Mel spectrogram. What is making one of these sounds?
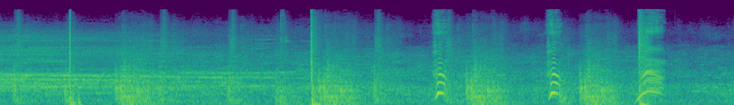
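Bodies thud heavily onto a wrestling mat, again and again.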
